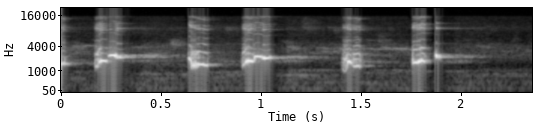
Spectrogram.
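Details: Sooty-headed bulbul lure song for drawing a reply: five bubbly notes, each ending in a short whistled tail.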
